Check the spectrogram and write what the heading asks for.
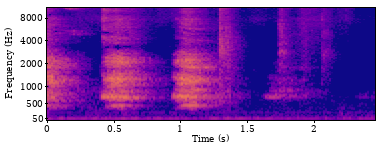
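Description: Rhodesian Ridgeback puppy barking: three short, high yaps about half a second apart.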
